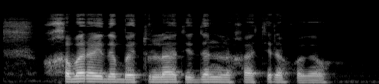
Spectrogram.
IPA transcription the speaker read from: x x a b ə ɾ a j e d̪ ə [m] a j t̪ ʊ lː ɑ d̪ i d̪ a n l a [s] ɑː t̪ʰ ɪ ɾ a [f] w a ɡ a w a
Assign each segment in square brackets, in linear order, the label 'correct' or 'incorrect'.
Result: incorrect, incorrect, incorrect

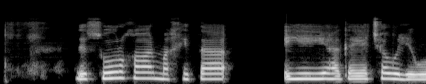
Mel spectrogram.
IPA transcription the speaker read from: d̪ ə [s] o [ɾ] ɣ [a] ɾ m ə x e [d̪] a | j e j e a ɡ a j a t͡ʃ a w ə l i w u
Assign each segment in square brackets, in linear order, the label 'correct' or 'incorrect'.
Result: correct, correct, incorrect, incorrect

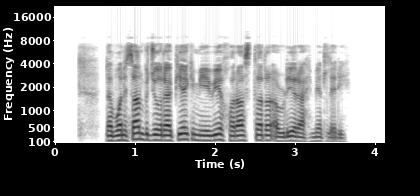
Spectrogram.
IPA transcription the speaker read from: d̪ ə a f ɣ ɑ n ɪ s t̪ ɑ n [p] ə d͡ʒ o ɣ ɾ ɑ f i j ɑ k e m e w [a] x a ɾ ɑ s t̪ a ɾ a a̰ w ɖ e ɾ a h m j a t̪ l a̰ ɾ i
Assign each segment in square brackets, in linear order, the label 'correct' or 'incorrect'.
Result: correct, incorrect

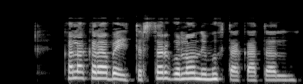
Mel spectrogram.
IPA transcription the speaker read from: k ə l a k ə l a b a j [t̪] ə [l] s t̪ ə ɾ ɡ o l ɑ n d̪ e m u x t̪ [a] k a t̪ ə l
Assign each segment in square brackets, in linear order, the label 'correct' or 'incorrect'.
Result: correct, incorrect, correct

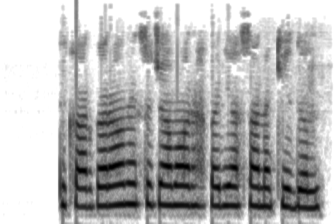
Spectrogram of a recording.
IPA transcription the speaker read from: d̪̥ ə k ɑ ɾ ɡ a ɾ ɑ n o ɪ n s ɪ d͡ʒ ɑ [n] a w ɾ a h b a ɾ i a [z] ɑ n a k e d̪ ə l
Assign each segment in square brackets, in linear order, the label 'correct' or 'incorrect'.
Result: incorrect, incorrect

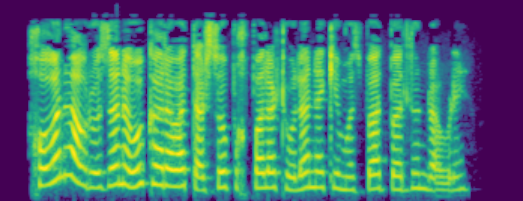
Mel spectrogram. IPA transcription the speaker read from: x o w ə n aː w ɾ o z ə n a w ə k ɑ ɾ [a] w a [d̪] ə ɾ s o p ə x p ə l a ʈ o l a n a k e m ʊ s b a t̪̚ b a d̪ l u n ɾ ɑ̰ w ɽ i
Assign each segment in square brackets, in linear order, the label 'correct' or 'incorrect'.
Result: correct, incorrect

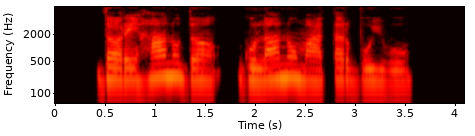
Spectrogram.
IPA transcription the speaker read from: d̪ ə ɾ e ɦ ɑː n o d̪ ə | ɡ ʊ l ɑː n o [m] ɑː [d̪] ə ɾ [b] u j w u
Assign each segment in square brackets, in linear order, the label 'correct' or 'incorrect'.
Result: correct, incorrect, correct

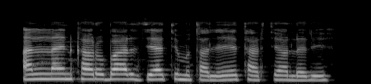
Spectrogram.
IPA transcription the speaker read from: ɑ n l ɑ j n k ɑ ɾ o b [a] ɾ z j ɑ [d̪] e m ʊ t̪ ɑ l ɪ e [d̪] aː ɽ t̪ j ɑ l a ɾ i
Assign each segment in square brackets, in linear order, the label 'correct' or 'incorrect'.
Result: incorrect, incorrect, incorrect

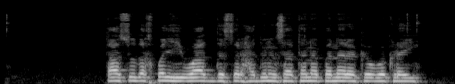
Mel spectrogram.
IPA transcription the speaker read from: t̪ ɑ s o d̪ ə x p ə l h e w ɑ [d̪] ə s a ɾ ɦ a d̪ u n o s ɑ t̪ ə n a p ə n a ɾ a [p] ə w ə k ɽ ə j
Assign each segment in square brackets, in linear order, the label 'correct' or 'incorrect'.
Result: incorrect, incorrect

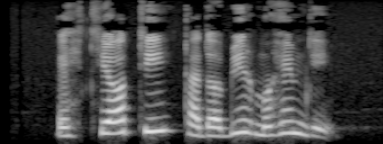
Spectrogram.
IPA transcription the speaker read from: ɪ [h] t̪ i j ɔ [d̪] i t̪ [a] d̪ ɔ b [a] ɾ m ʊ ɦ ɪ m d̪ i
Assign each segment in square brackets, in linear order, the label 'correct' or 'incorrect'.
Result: correct, incorrect, correct, incorrect

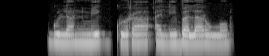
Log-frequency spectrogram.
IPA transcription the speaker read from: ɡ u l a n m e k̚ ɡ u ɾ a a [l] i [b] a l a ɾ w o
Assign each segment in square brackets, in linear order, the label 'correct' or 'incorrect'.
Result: correct, correct

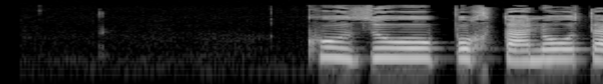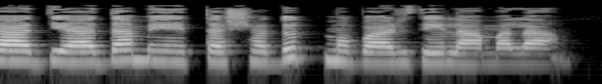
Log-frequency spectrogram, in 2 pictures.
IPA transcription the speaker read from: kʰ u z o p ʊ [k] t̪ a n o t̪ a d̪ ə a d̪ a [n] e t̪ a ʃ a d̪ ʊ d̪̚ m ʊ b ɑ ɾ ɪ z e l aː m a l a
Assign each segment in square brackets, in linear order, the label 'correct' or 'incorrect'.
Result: incorrect, incorrect

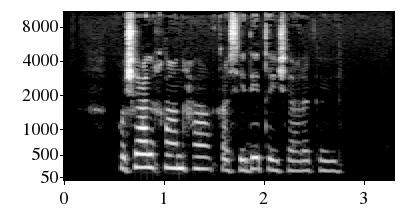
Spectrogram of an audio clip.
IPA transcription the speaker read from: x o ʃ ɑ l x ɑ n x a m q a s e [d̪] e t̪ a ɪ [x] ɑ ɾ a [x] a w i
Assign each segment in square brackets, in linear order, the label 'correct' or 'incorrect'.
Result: correct, incorrect, incorrect

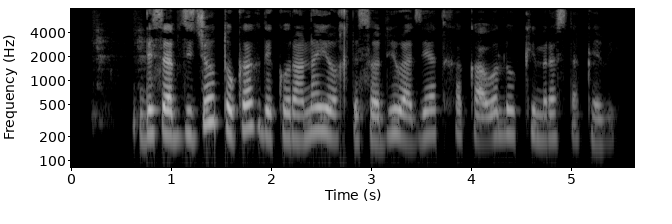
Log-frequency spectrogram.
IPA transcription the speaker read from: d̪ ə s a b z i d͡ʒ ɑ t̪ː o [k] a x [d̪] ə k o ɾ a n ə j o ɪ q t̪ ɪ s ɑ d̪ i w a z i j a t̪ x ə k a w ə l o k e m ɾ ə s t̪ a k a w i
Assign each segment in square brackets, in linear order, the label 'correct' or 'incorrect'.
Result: correct, correct

